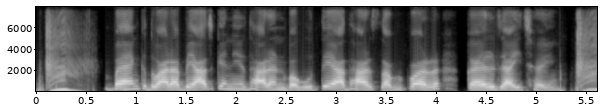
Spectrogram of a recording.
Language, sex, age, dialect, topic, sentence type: Magahi, female, 18-24, Western, banking, statement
